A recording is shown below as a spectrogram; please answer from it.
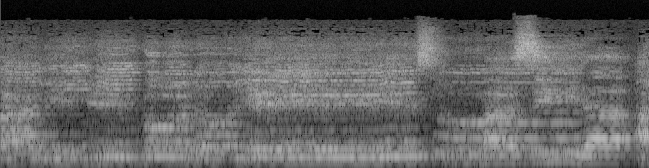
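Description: Church congregation singing together slowly, many voices holding long notes.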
